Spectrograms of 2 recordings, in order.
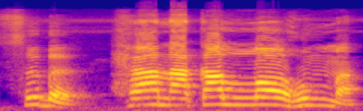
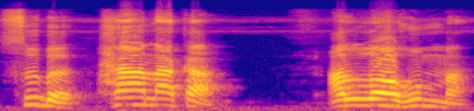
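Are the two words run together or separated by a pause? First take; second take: run together; separated. First: The two words are joined without any pause. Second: There is a pause between the two words. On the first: "যদি আপনি মিলি পড়েন" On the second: "আর যদি থামেন"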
